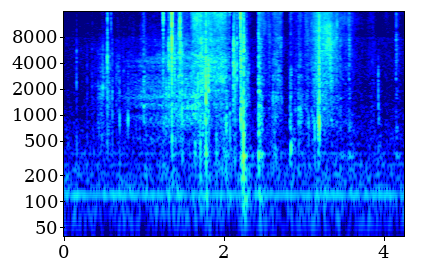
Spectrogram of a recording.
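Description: Crinkling and rustling of an LP jacket's shrink-wrap and paper sleeve as a vinyl record is slid out and handled, with a few small clicks between the rustles.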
